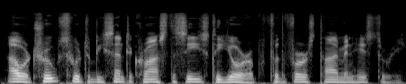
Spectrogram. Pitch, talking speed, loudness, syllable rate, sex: 105 Hz, 250 wpm, -20 LUFS, 6.0 syllables/s, male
